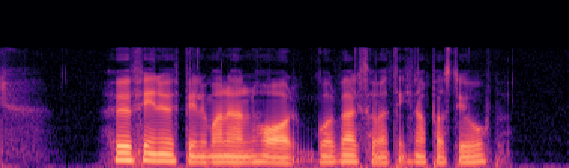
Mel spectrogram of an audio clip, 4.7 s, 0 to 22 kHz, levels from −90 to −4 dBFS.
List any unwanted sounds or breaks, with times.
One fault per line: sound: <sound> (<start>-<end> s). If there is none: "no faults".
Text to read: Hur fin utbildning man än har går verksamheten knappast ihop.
no faults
